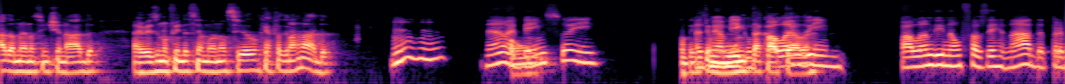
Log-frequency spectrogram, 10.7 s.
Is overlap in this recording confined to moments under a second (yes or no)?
no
